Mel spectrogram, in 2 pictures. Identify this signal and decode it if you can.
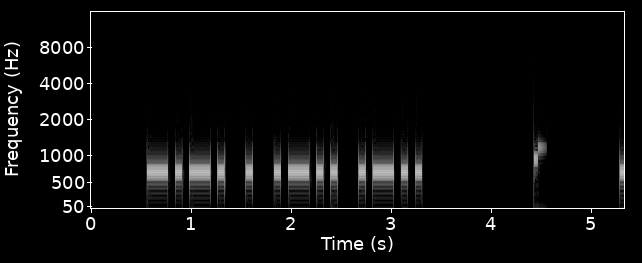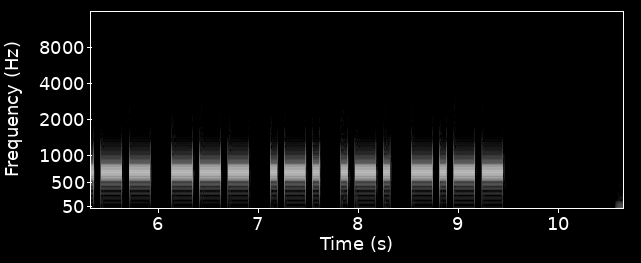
Morse code, heard as a keyed tone, about 17 wpm, 700 Hz. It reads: CELL WORRY
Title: Sentences from Top 1100 Words - New Word Drill Alt - 17wpm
